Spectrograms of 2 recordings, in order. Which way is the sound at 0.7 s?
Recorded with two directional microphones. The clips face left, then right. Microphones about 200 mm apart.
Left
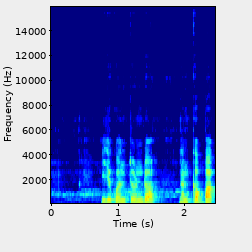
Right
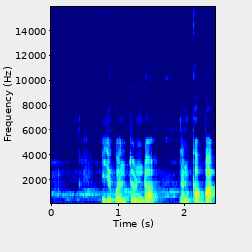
50° left (ahead or behind).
